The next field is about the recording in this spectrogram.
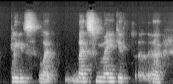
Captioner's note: none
